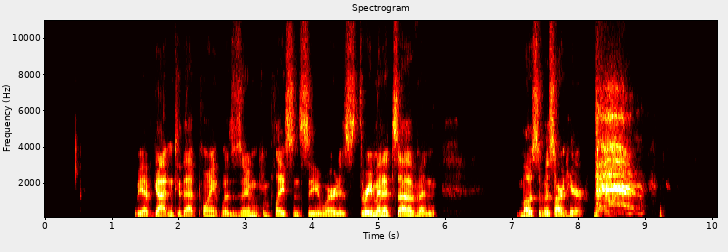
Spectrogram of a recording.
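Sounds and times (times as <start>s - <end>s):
person laughing: 8.2s - 9.5s.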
